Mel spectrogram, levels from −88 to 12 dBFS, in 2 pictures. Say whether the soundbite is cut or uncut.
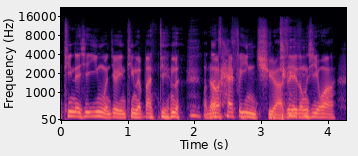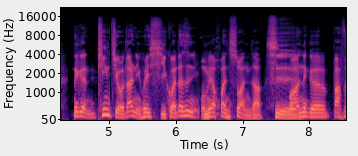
cut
